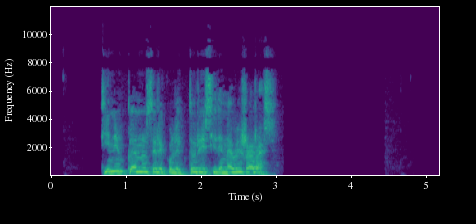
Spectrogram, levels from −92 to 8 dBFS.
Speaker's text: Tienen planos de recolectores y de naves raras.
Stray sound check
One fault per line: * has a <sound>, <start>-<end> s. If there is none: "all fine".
all fine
